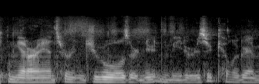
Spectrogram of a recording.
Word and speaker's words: Joule: Joule, spelled like this, and named after James Prescott Joule, not Joule like a diamond or a gemstone.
